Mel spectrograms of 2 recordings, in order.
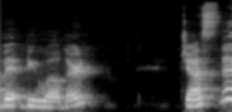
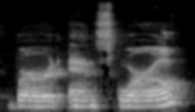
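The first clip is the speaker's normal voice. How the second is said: plain reading voice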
